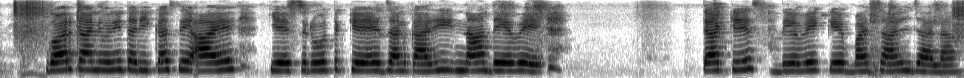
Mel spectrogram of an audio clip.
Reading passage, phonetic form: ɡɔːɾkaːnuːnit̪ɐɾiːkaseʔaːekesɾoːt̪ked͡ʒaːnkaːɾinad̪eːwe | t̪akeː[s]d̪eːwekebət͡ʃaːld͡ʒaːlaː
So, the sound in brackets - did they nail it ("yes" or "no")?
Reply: yes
